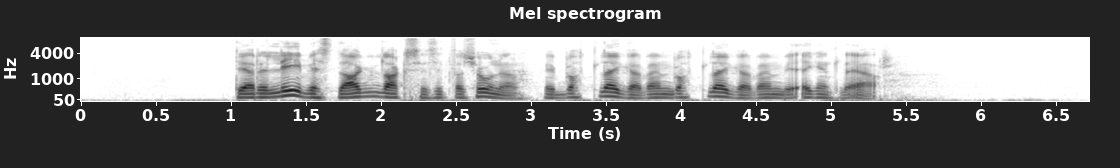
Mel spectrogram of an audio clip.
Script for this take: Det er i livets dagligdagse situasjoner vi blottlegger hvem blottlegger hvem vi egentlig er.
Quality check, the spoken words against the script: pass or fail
pass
